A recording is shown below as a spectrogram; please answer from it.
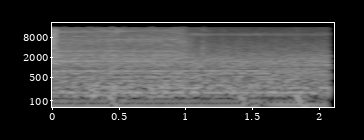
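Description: Cordless drill-driver running steadily with a low hum while backing out a Phillips head screw from the top of a dryer.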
